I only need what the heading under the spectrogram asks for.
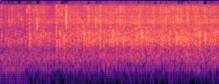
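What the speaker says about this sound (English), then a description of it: "A round of applause, please." Dense, steady applause from a corporate event audience greeting a speaker, fairly close and continuous throughout the short stretch.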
